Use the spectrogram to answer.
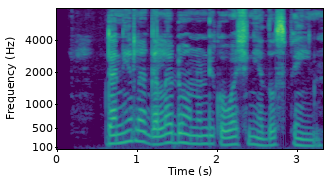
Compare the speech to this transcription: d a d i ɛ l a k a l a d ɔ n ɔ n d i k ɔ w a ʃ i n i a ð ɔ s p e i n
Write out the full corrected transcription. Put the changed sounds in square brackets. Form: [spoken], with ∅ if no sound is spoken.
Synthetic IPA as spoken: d a [n] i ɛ l a [ɡ] a l a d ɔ n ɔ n d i k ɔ w a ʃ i n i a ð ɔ s p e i n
